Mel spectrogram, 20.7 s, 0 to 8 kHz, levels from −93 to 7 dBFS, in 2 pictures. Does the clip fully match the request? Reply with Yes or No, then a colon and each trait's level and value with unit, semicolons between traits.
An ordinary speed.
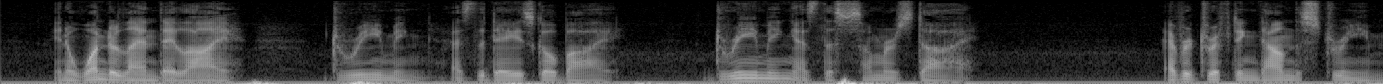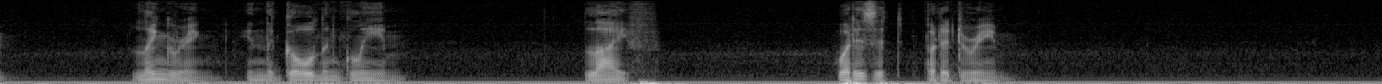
No: slow, 95 wpm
